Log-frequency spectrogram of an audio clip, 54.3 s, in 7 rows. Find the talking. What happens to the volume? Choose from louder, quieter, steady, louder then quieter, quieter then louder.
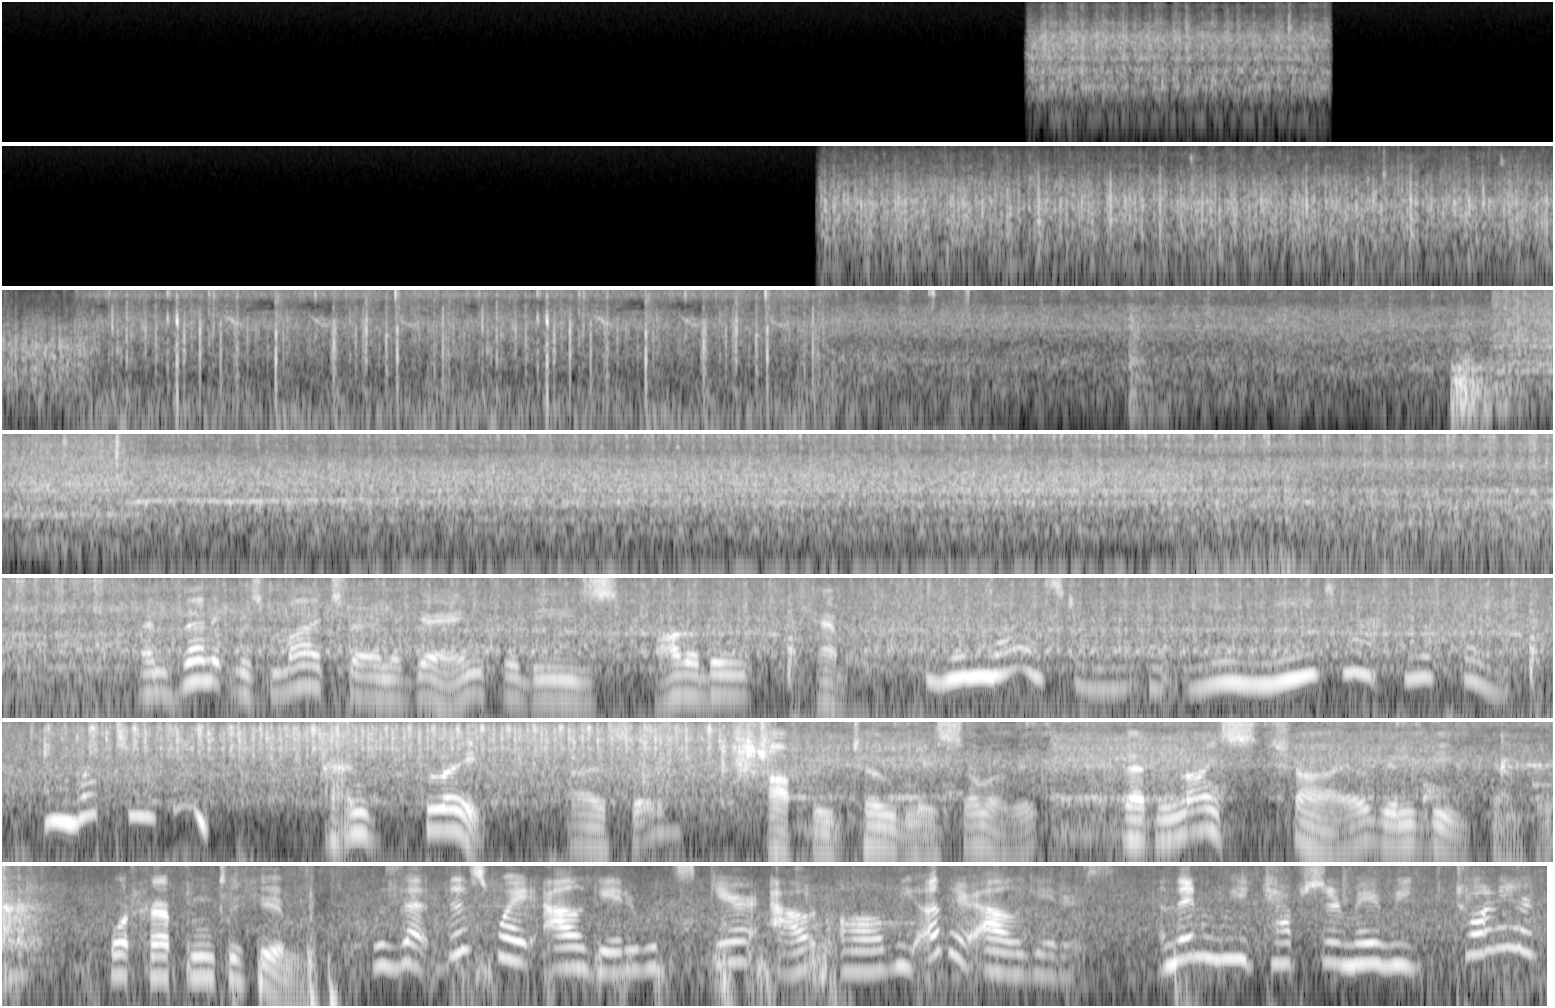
steady.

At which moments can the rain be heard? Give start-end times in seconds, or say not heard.
11.8-54.2.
